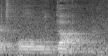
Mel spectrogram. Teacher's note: the [l] is 'Dark', velarized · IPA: [ˈɔːl ˈdʌn]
